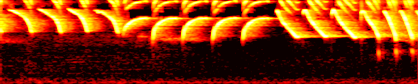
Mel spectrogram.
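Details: Canary singing to get other canaries going: quick descending whistled notes, then arched repeated phrases with high overtones, shifting into sharper, faster downslurred notes near the end.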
